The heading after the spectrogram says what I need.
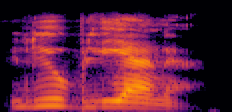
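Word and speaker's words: Ljubljana: también lo visité precioso la capital es liubliana más o menos se pronuncia así bulgaria bulgaria no es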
